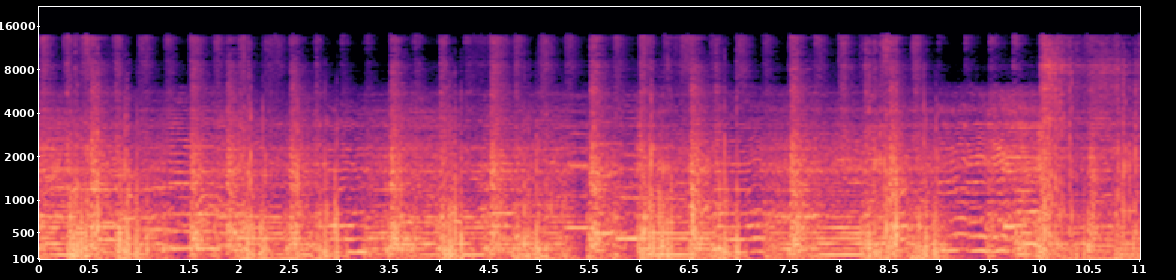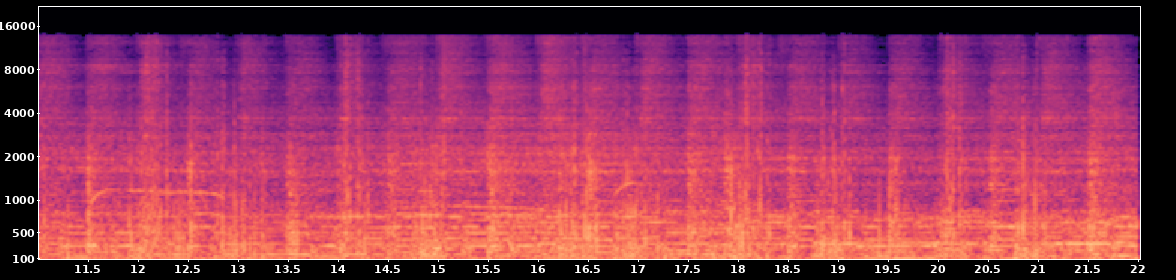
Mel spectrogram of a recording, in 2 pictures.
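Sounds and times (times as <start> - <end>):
bass guitar: 0.0 - 22.0
drums: 0.0 - 22.0
electric guitar riff: 0.0 - 22.0.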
